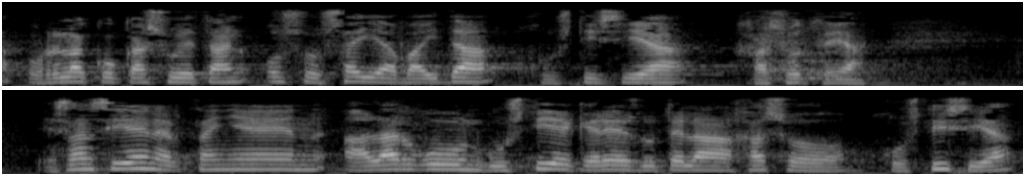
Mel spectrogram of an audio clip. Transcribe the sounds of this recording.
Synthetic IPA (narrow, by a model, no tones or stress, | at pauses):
o̞re̞lako̞kasue̞t̪ano̞so̞sajaβajd̪aʝust̪isiaʝaso̞t͡se̞a | e̞sansie̞ne̞ɾt͡saɲe̞nalaɾɣ̞uŋɡust̪ie̞ke̞ɾe̞ːzd̪ut̪e̞laʝasoʝust̪isia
